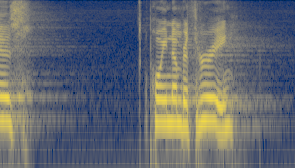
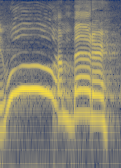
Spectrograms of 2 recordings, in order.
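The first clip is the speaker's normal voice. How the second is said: high loud woo, then relief; mock worship whoop; 6 semitones higher, 4 dB louder than usual. Worshipper shouting relief in the service, high woo. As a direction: whoop like freed from guilt. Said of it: "you say".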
